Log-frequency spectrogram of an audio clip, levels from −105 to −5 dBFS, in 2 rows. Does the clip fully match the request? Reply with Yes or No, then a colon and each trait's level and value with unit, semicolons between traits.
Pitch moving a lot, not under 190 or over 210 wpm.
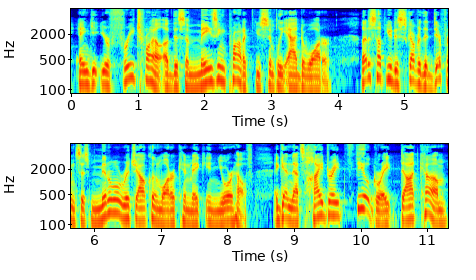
No: wide, 5.8 semitones; average, 180 wpm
